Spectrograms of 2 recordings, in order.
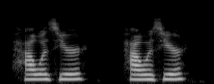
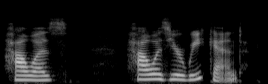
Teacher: Do you notice how the how collides in with was because you have the consonant.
